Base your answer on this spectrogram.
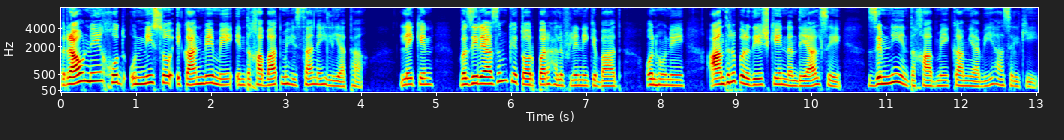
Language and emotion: Urdu, neutral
